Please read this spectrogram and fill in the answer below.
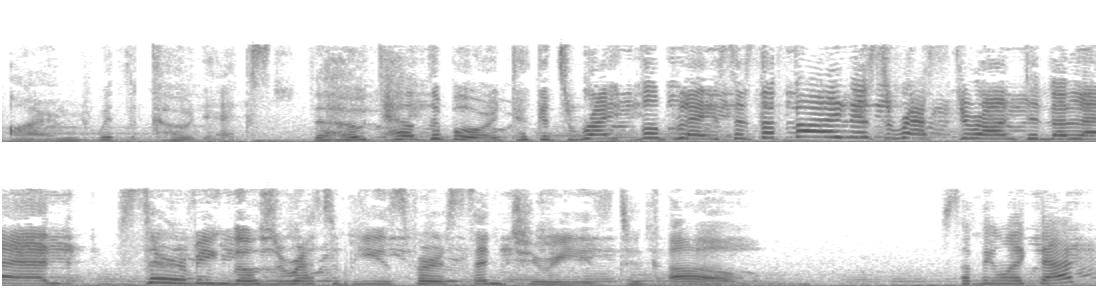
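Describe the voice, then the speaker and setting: Very high, chirpy little fairy girl. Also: expressive, moderate pace, distant mic. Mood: eager, curious. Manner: refers to self in third person, exclamatory. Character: tiny childlike female fairy companion, chirpy and curious. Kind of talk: video game voice acting. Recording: game music behind the voice.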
